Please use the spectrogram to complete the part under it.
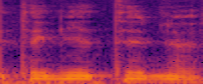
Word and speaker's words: tagliatelles: Je fais des spaghettis et des tagliatelles fraîches aux œufs. – Hein ? Je prononce pas le G. Tagliatelles.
